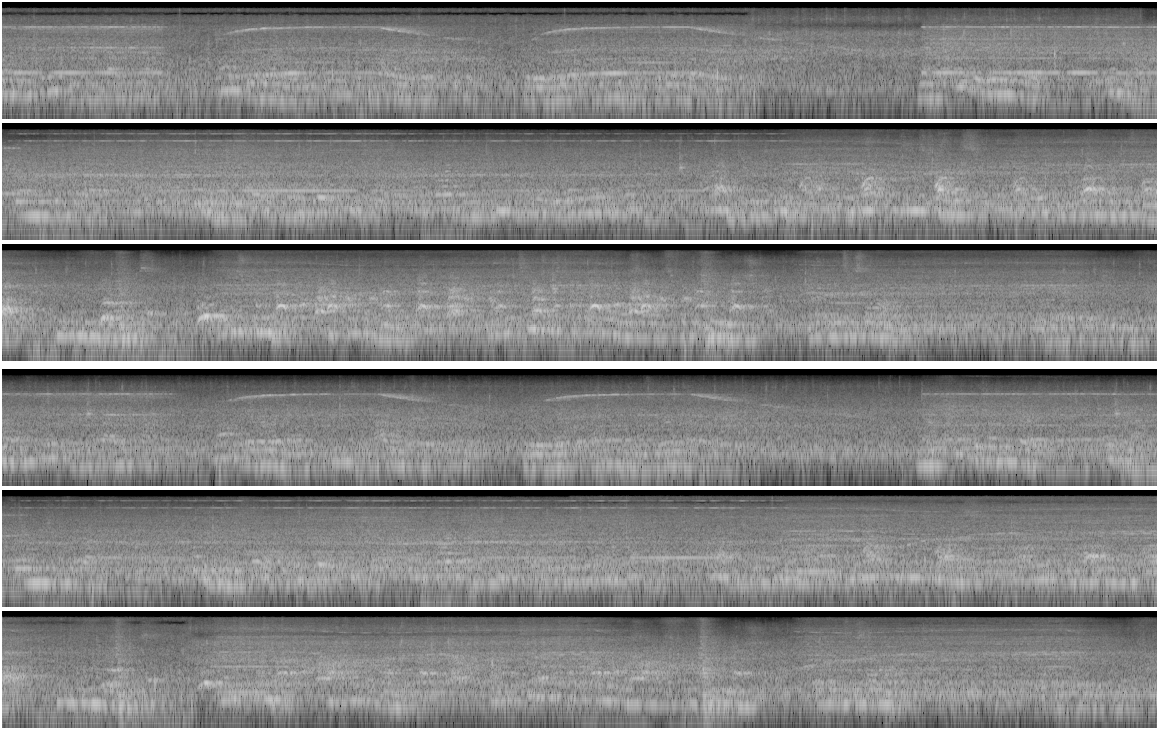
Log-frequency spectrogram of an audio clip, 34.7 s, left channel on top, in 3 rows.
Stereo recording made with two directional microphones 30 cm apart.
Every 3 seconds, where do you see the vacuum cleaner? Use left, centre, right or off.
left, left, left, left, left, right, right, right, right, right, right, right.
